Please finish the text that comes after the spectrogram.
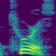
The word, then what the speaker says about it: tourist: in all of Romania so a tourist is a person put the stress on the first syllable tour tour tourist one tourist more than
